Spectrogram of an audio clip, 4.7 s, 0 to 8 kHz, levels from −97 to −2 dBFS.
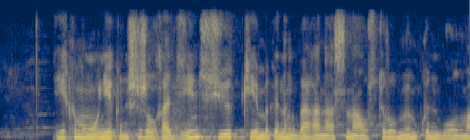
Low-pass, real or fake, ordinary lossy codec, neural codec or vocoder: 7.2 kHz; fake; none; codec, 16 kHz, 8 kbps, FunCodec, trained on Chinese and English, 25 frames a second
